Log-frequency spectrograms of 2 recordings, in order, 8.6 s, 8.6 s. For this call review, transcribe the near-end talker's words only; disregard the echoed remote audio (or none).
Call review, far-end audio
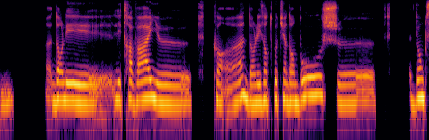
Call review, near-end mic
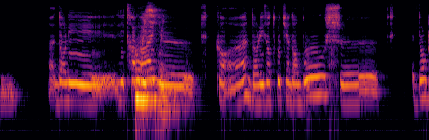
Oui, oui,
